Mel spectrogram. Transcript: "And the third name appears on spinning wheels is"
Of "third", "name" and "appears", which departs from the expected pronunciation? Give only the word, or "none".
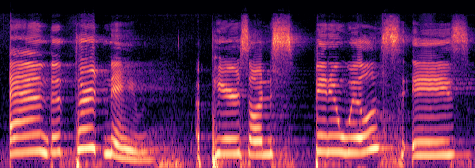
none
